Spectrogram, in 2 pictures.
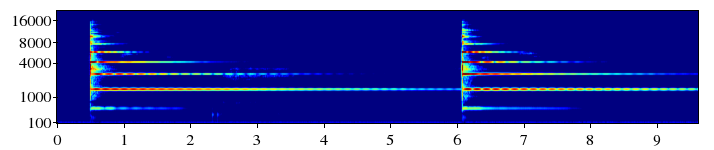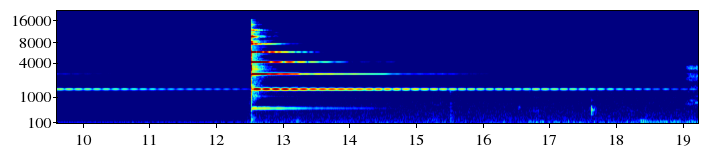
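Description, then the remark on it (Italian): A meditation bell is struck three times, about six seconds apart, each clear metallic tone ringing out and slowly fading, with no talking; it is rung to begin a guided eating meditation. “Tenetevelo davanti, visibile, non mettetelo in bocca subito appena suono la campana.”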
